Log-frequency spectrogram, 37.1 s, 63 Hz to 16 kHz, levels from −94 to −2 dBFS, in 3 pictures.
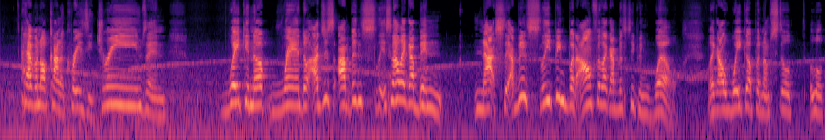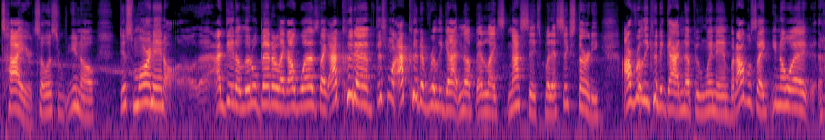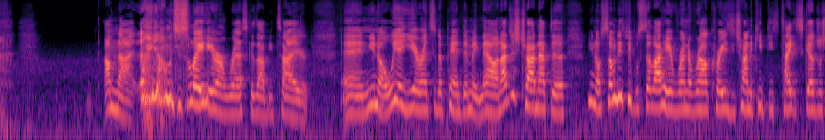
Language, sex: English, female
